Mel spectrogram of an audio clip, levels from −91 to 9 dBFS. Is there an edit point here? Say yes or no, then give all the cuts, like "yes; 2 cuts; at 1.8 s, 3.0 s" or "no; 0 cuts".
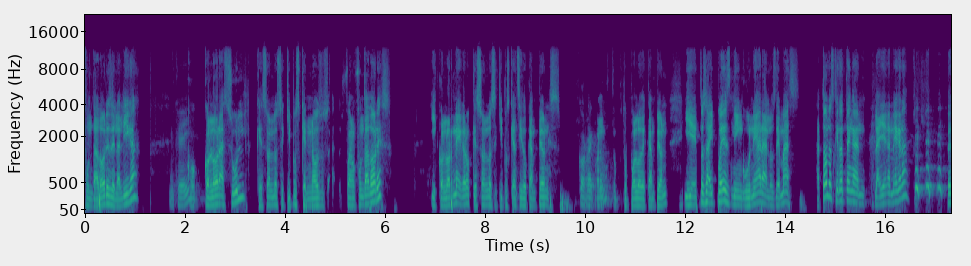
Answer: yes; 1 cut; at 9.8 s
